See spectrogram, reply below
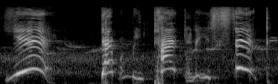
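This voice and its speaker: Squeaky bright cheeky girl, a woman voicing her, kinda gravelly, mouthy. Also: big pitch swings, slow, very noisy, heavily acted. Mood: casual. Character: cheeky young girl in a hoodie, mouthy and blunt. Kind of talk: puppet film comedy.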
